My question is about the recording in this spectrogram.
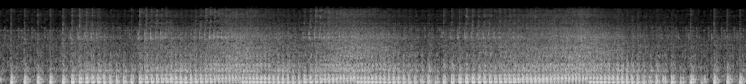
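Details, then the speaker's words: Rebuilt Honda CT110 Postie bike single-cylinder carburetor engine, freshly assembled: crisp exhaust pulses rise and fall cleanly with throttle blips, no rattles or unwanted noises; healthy revving. "no rattles no one wanted noises"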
